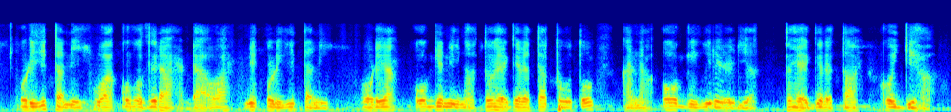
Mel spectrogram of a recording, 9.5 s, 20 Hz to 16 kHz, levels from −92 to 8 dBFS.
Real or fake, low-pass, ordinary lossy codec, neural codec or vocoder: fake; 7.2 kHz; none; codec, 16 kHz, 2 kbps, FreqCodec, smaller model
